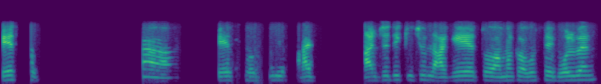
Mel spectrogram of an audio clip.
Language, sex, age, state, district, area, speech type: Bengali, male, 18-30, West Bengal, Purba Bardhaman, urban, conversation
